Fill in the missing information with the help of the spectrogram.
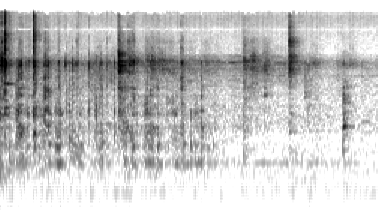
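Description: Balloon whisk stirring pastry cream in a saucepan: quick ticking and scraping of the wires against the pan, thinning out after about three seconds, with a few sharper taps.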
